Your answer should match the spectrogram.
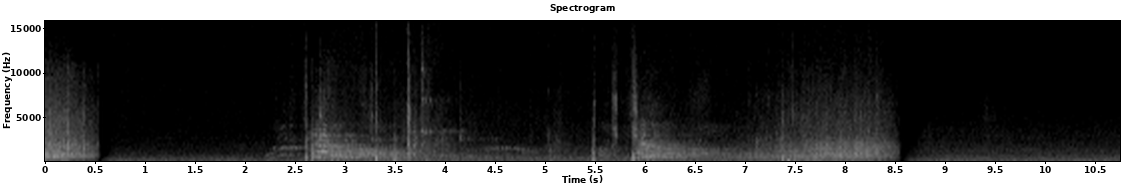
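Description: Crowd cheering cuts off about half a second in. After a pause comes a tennis rally: rackets striking the ball, with Aryna Sabalenka's grunts on her shots. Near the end it cuts to a quiet stretch with a faint hum.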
